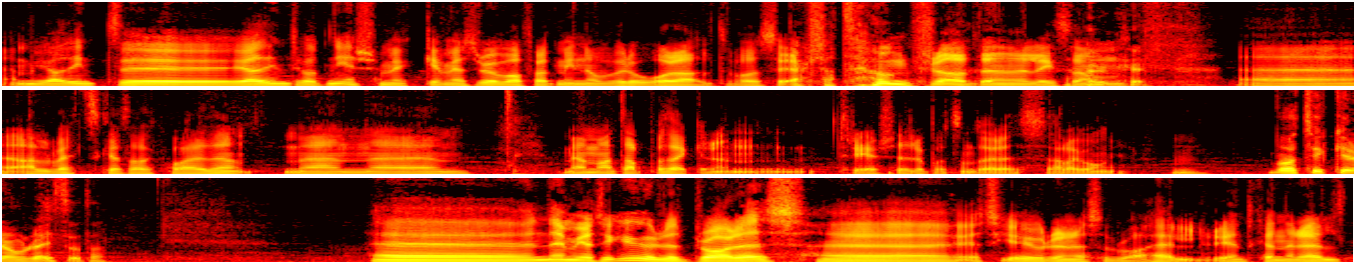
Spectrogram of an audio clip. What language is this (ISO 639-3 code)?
swe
